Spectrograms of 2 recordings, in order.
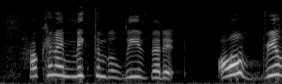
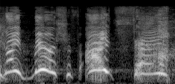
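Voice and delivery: loud, higher mocking cry; scornful shout; 8 semitones higher, 10 dB louder than usual. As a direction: jeer at him loudly.

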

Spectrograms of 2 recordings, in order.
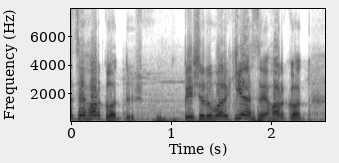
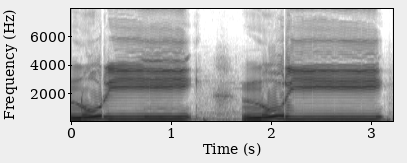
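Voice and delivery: Nuri with the রি drawn long; slow recitation model; slow model reading; 2 semitones higher, much slower than usual. Shown as a demonstration. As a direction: hold the রি, slowly. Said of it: "teacher models the word slowly".

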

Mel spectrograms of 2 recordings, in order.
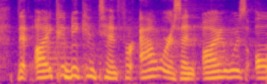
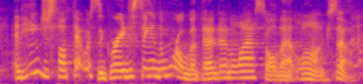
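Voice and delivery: usual speaking voice

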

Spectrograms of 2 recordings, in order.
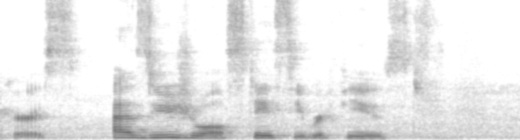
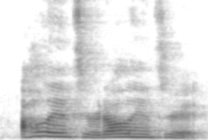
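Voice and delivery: mild shriek, raised and louder; excited, urgent repeated cry; 5 semitones higher, 7 dB louder, much faster than usual. A narrator's reading. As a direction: shriek it eagerly, held back a little. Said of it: "she shrieked".

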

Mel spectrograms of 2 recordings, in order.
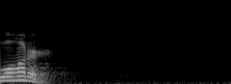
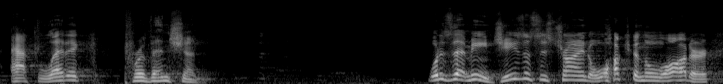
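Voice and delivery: ordinary talk

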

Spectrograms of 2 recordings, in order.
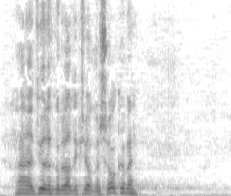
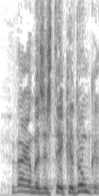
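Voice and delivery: raised, louder alarmed question into the dark; alarmed call; 5 semitones higher, 8 dB louder than usual. Acted. Jimmy calls out to Doc in the dark, alarmed. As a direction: sound the panic of waking up blind. Waking in total darkness, alarmed.

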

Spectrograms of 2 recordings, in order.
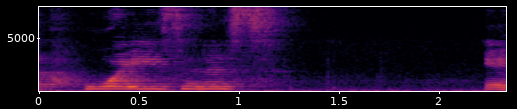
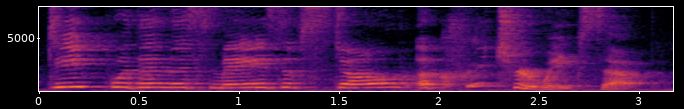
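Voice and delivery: lively read-aloud voice, higher than the chat; story narration; 8 semitones higher, 3 dB louder than usual. A narrator's reading. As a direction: tell it like a picture book to kids. Reading the picture book aloud.

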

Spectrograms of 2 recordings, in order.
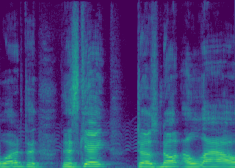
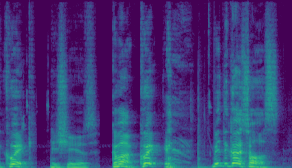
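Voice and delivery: usual speaking voice

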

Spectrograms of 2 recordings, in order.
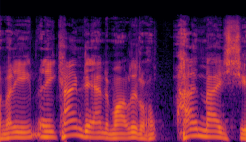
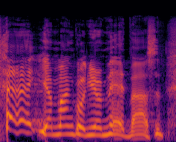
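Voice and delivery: higher mock Farnham voice; imitating Farnham; 9 semitones higher than usual. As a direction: laugh it out as the cheeky mate. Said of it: "And he goes".

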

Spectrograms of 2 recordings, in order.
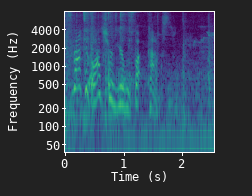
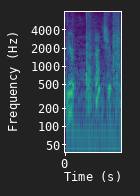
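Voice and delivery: whispering; 3 semitones higher, 4 dB quieter than usual. Real, not acted. Mom hushed over burning phone.

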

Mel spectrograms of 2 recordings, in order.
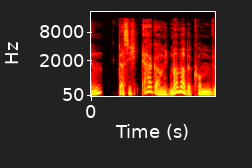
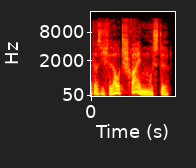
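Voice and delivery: usual speaking voice

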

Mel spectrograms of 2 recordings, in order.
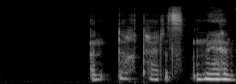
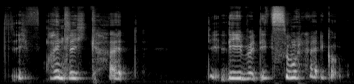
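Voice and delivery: higher, louder, pained; hurt outburst; 5 semitones higher, 8 dB louder than usual. A narrator's reading. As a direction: let the hurt break through.

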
